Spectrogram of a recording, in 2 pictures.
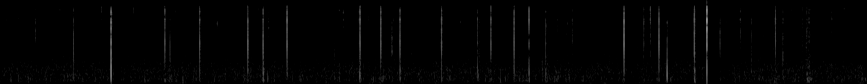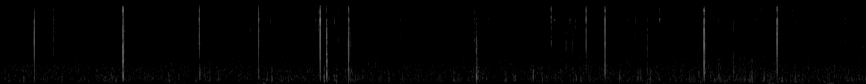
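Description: Campfire of small dry sticks just catching on a bed of embers, crackling with irregular sharp pops, about two or three a second, the loudest about seven seconds in.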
